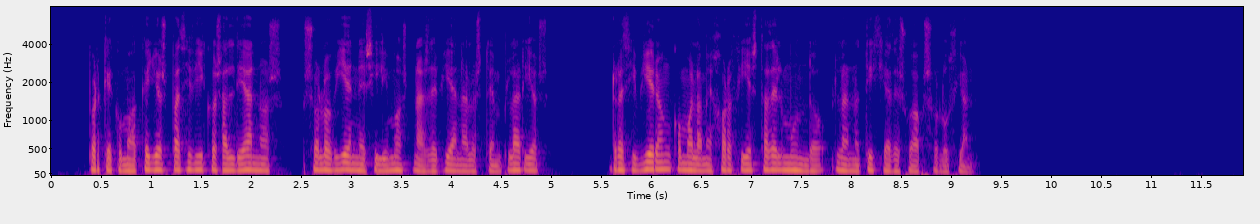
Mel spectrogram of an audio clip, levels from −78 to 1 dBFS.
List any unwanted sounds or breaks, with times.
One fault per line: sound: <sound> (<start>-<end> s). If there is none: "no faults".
no faults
